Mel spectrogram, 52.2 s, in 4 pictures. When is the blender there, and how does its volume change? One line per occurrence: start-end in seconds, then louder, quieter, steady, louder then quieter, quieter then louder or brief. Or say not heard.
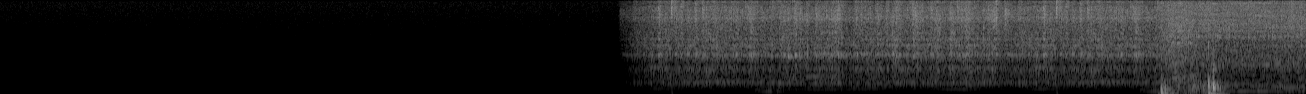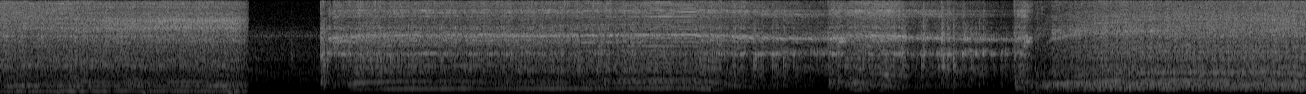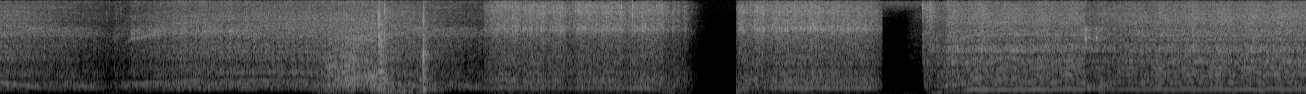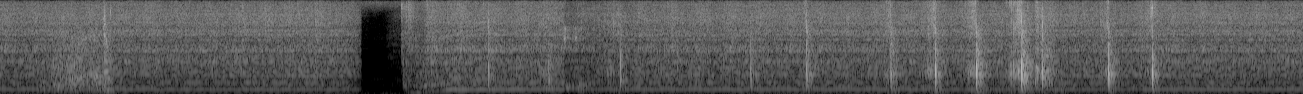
6.2-52.1 louder.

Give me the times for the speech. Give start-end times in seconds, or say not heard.
not heard.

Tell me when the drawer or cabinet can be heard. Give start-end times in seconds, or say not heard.
11.6-12.3, 29.2-30.5, 39.5-40.4.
